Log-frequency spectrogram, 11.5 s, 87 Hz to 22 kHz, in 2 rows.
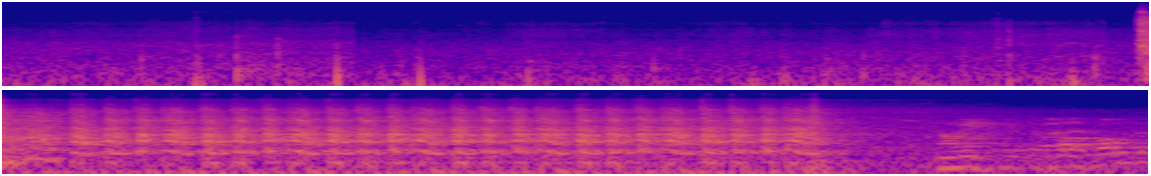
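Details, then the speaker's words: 1990s Opel/Vauxhall that sat untouched after purchase: after a rusty fuel pump relay was changed, the pump is heard working, then a steady, rapid starter churn for about four seconds nearly catches but never fires; cause unconfirmed. "She's pumping there now, anyway. Oh, You can hear it. nearly in. It's definitely a good sign."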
